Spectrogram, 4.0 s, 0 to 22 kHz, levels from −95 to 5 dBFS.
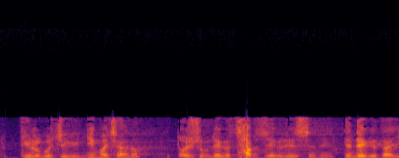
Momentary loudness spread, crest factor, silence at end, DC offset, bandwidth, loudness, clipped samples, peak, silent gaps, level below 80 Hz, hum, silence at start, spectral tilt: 10 LU; 24 dB; 0 s; under 0.1%; 6 kHz; -28 LUFS; under 0.1%; -6 dBFS; none; -60 dBFS; none; 0 s; -5.5 dB/octave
